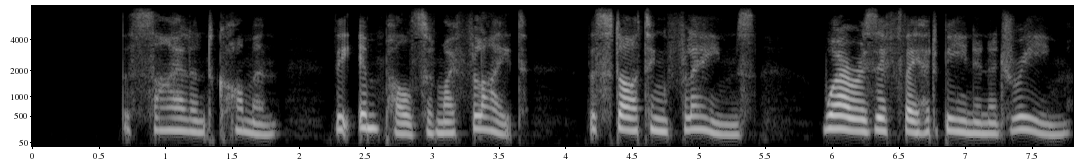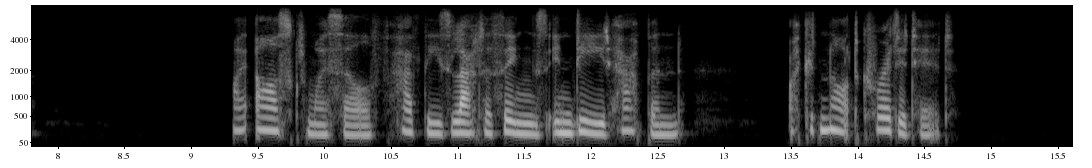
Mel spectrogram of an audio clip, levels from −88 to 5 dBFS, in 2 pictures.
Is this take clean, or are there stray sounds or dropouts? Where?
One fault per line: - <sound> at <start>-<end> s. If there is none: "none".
none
